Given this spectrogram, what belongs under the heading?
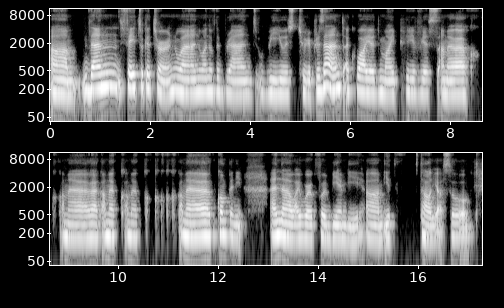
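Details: Adult woman who stutters, with sound repetitions in this stretch; she also reports having big blocks; stuttering.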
